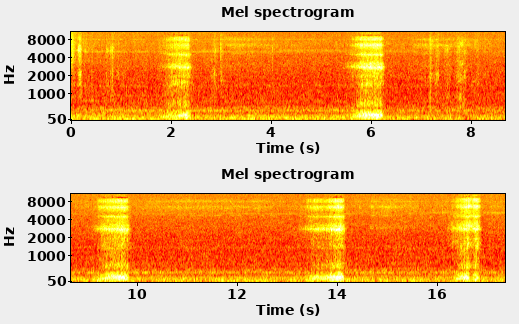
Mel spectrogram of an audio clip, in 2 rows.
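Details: Sleeping dog snoring: low rhythmic snores roughly every four seconds, about 15 breaths a minute, with a faint whistle on each.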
